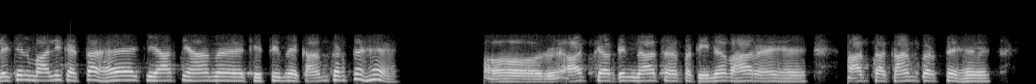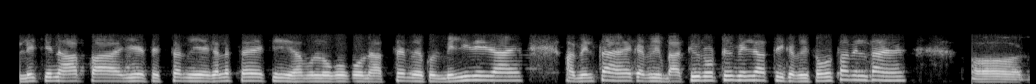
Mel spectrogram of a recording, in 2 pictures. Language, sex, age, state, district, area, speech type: Hindi, male, 60+, Uttar Pradesh, Hardoi, rural, conversation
